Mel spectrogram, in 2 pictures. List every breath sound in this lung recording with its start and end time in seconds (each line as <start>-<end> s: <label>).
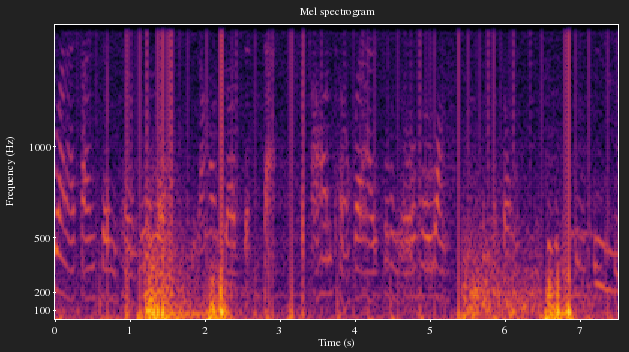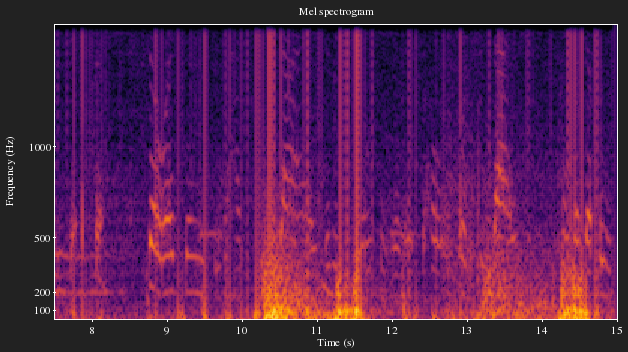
0.92-1.61 s: inhalation
1.61-2.35 s: crackles
1.66-2.36 s: exhalation
5.31-6.52 s: inhalation
6.51-7.04 s: crackles
6.52-7.08 s: exhalation
10.22-11.29 s: inhalation
11.26-11.90 s: crackles
11.29-11.89 s: exhalation
13.14-14.30 s: inhalation
14.30-15.00 s: exhalation
14.30-15.00 s: crackles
